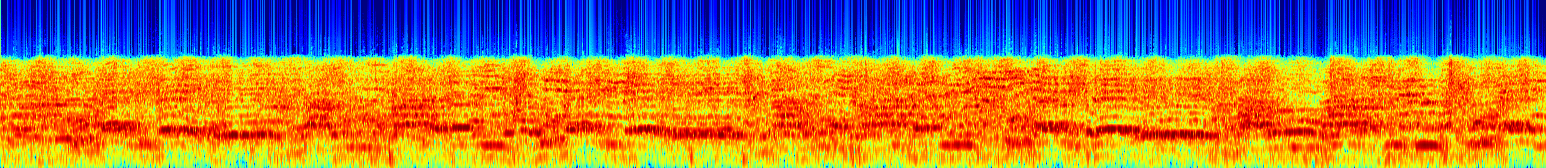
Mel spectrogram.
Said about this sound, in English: I remember panning my camera around, and I just see this crowd of people singing and dancing in the center of the tent. People are jumping up and down.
